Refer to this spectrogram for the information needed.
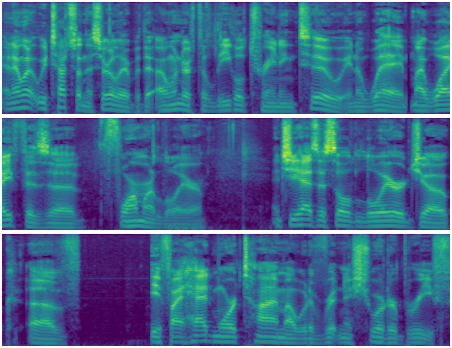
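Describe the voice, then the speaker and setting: Captured on a very clean recording with a silent background, a man talks at a very fast pace. His fairly low voice has ordinary pitch variation. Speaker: podcast host. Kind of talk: interview conversation.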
